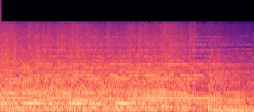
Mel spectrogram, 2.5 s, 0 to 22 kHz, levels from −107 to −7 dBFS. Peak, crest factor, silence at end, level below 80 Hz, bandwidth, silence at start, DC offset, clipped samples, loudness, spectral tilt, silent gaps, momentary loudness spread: -8 dBFS; 12 dB; 0 s; -32 dBFS; 10 kHz; 0 s; under 0.1%; under 0.1%; -19 LUFS; -6 dB/octave; none; 4 LU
